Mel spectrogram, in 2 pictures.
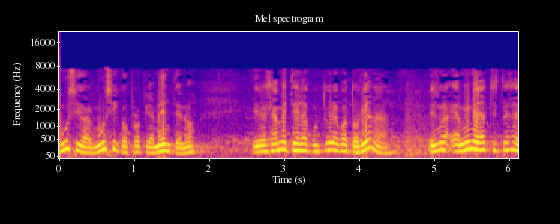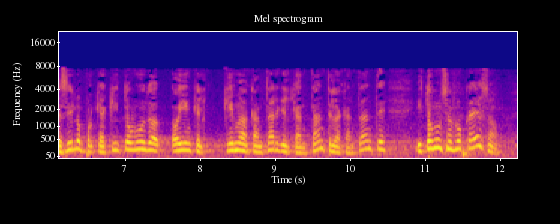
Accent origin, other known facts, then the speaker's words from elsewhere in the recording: Colombia; also born or lived in Brazil; now in Ecuador; yo viví en Brasil, yo me formé en Brasil como director de orquesta. Entonces, tengo todas esas... y soy colombiano además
